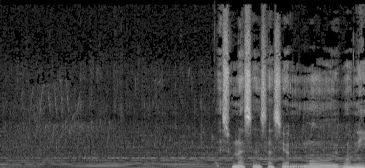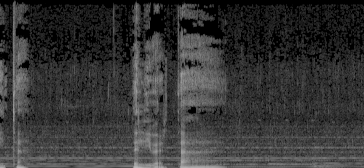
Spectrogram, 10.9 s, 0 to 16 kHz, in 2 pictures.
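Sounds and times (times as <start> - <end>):
flowing river water trickling: 0.0 - 10.9
speech: 3.2 - 6.0, 7.4 - 8.9.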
